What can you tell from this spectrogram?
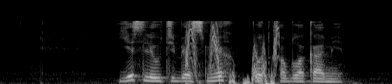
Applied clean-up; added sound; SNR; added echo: none; Scratching (performance technique); 0 dB; none.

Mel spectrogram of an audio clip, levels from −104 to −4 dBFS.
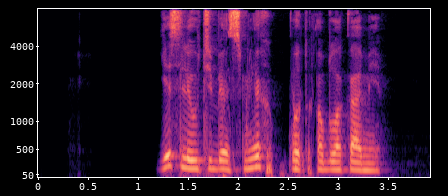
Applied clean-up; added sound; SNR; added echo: neural mask model DeepFilterNet 3.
